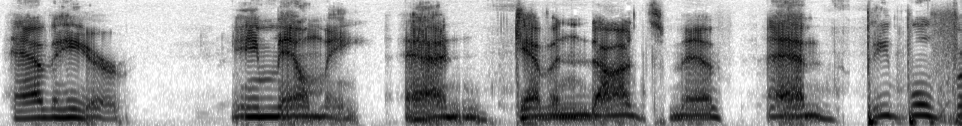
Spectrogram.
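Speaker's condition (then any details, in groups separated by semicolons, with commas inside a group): Cerebral palsy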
